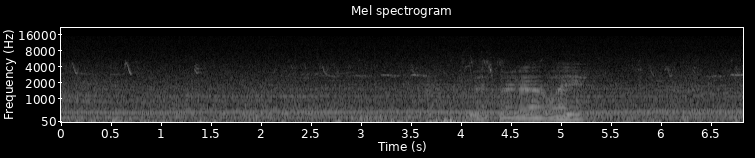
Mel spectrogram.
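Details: Honey bees droning steadily around a queen box being pulled, a low layered buzz; a brief voice-like sound rises near the end, and a few faint high chirps appear.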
